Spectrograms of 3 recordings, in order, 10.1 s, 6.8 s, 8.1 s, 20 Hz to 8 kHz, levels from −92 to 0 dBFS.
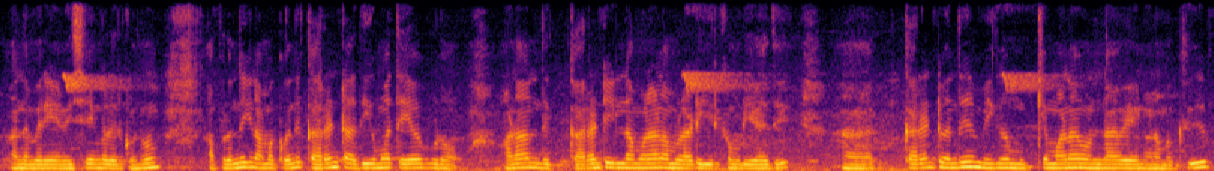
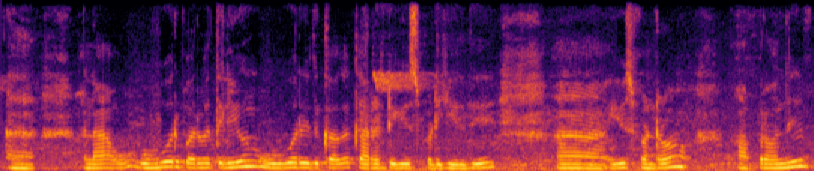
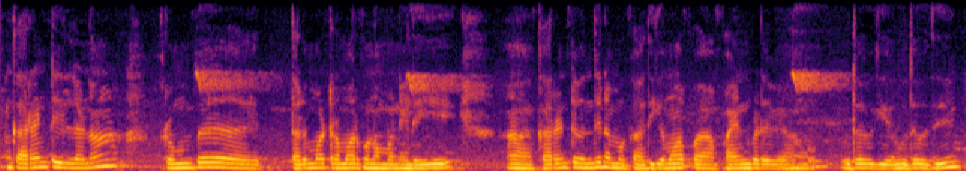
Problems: constant background noise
